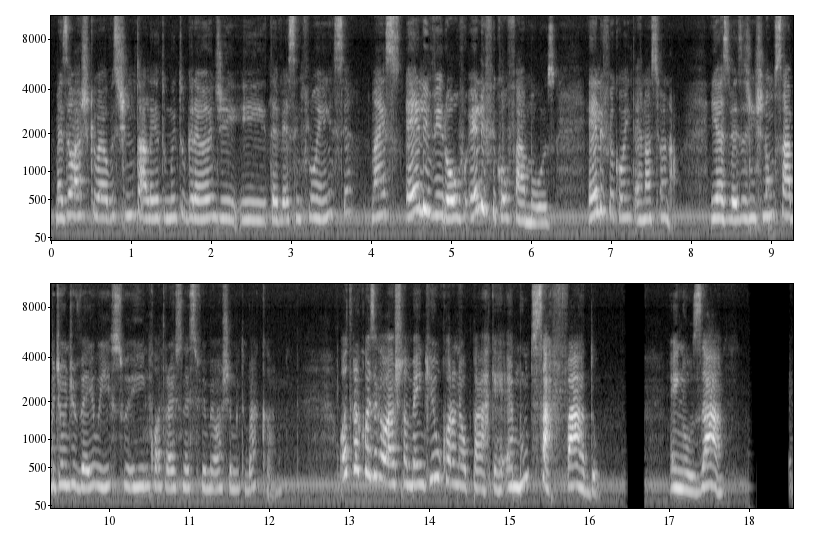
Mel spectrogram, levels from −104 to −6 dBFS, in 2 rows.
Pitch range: 230-285 Hz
